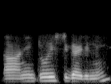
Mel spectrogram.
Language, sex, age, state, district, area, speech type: Telugu, male, 18-30, Telangana, Bhadradri Kothagudem, urban, conversation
